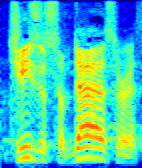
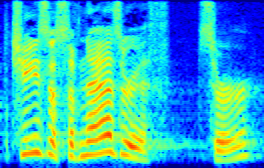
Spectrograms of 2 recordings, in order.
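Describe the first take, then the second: First: It is said boldly and demandingly. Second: It is said timidly and respectfully.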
